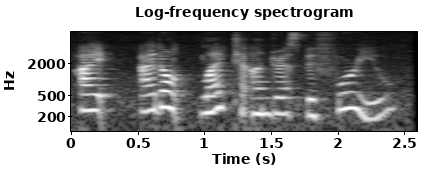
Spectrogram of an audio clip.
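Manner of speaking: put-on a shy child stammering her refusal; faltering girl. A narrator's reading. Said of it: "faltered Emily".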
